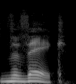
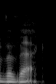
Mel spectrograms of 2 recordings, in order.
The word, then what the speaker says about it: Vivek: and by the way that is how you pronounce his name it's Vivek I only know that because I saw him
